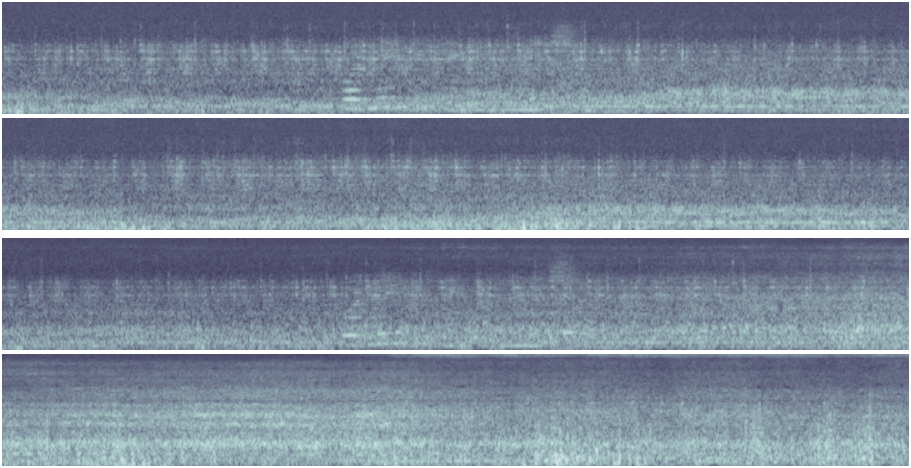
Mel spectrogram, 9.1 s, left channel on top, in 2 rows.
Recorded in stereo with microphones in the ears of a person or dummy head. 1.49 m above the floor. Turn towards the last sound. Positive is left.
turn(degrees=-70)  # may be behind; listen again after turning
